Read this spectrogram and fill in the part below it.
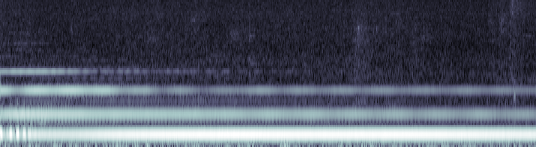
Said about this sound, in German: Oder eine Metallschüssel. So eine Klangschale. Rin. R-I-N.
